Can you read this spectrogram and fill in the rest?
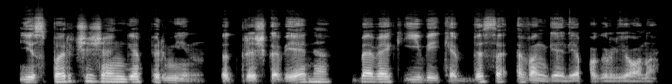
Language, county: Lithuanian, Klaipėda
